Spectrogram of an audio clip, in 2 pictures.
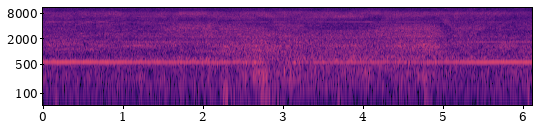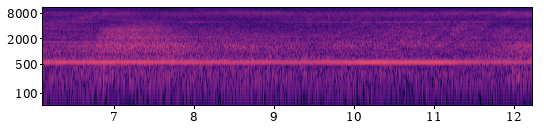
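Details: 2004 Dyson DC14 Animal vacuum, fixed up and on its first run since a new HEPA filter: a steady high whine at constant pitch over the airy rush. The owner says the bearings sound a bit funky, whining after a while.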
